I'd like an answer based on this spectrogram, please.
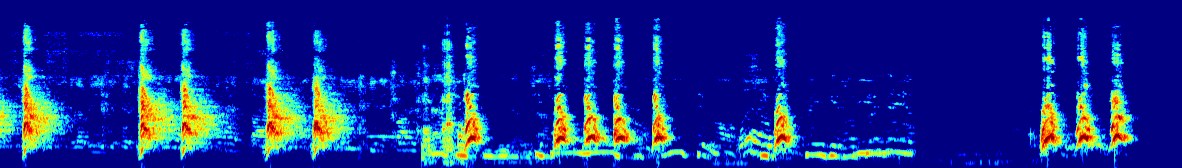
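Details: Happy dogs barking for fun: loud sharp barks at first, then a run of quick barks over lower whiny voice-like sounds, a short quiet gap, and three final barks.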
